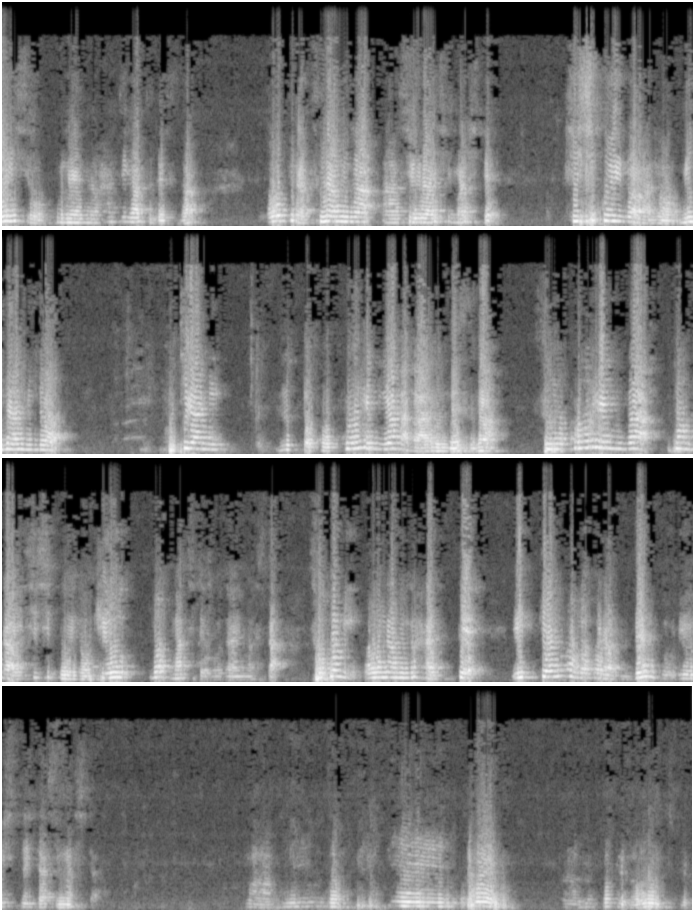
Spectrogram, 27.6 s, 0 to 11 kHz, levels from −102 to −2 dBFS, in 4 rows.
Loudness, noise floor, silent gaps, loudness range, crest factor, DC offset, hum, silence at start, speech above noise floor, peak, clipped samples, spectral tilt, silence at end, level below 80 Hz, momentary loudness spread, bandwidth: -11 LUFS; -45 dBFS; none; 7 LU; 12 dB; under 0.1%; none; 0 s; 34 dB; 0 dBFS; 0.6%; -5 dB/octave; 0 s; -38 dBFS; 13 LU; 11 kHz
